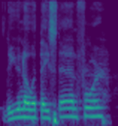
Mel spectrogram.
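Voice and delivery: usual speaking voice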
